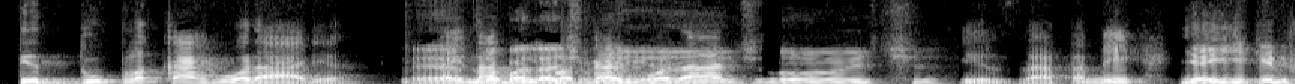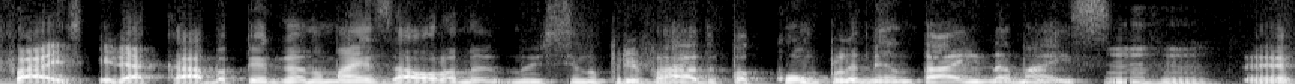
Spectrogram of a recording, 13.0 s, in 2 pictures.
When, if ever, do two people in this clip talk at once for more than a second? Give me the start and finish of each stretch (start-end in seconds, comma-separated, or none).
2.2-3.8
